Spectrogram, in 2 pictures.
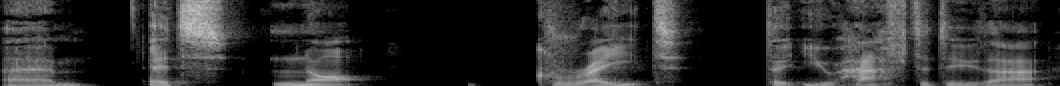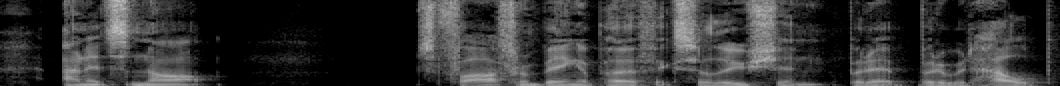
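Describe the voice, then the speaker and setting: A man guesting on a podcast as a recovery expert, explaining ideas step by step in a measured way. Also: deep voice. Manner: measured, explains step by step, frequent ums and restarts. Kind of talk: explanatory interview talk.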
